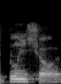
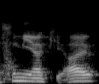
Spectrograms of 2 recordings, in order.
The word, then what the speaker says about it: 文章: why my name is Bunsho. That is a very, very long history, and I changed the pronunciation starting from Fumiaki. When I was young, the parents called me Fumiaki using the same Chinese character, but I changed my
